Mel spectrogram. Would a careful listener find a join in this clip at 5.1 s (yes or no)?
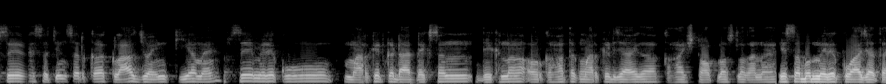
no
